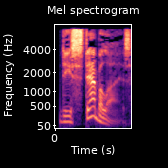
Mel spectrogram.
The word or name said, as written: destabilize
